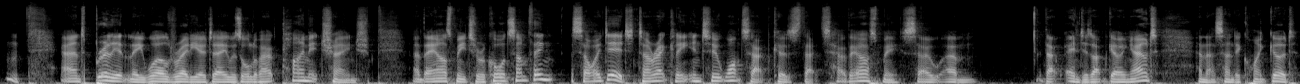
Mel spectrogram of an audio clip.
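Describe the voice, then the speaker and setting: A man hosting a podcast, reading scripted commentary in a measured, dry way with a gravelly voice. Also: medium pitch, expressive. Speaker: podcast host. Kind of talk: scripted radio-industry commentary.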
